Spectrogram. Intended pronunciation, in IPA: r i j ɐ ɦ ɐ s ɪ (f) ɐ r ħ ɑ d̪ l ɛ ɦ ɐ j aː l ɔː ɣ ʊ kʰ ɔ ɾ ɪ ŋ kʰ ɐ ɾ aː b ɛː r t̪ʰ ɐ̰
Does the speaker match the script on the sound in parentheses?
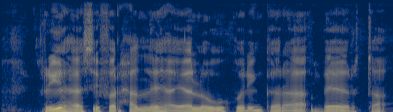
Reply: yes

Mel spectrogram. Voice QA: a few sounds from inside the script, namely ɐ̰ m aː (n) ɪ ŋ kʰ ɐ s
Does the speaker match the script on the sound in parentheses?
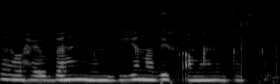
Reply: yes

